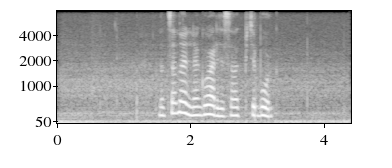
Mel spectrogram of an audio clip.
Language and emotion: Russian, neutral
